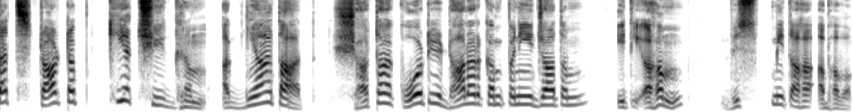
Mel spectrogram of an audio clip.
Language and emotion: Sanskrit, surprised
